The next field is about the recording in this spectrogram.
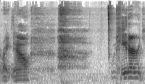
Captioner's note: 𝘴𝘪𝘨𝘩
